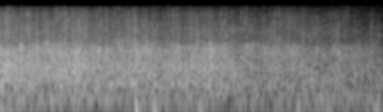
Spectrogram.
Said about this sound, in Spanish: Dele fuerte el aplauso a Jesús y póngase de pie.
